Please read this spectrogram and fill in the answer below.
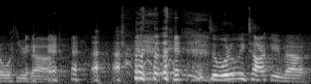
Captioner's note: laughs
